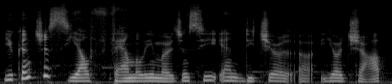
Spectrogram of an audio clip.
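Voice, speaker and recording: Lower-voiced woman playing and narrating a game. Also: animated, moderate pace, soft background music. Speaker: let's play host. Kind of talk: reading game narration aloud with casual commentary.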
